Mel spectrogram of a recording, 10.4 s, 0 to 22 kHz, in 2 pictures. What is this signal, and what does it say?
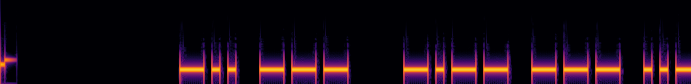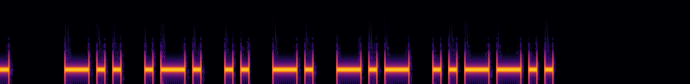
Morse code, heard as a keyed tone, about 20 wpm, 700 Hz. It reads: DO YOU DRINK?
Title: Sentences from Top 1500 Words 20wpm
